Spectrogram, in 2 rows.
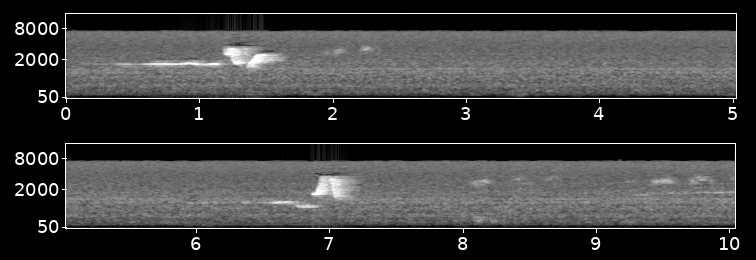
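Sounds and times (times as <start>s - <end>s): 
Japanese bush warbler song: 0.0s - 2.7s, 6.0s - 10.0s.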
